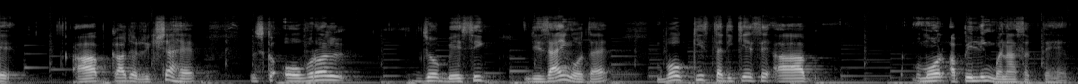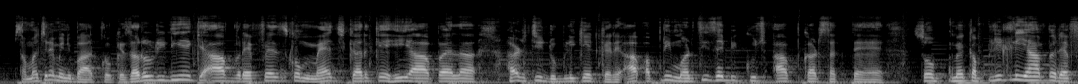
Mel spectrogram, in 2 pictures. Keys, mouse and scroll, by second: 0.5 click, 0.8 middle click, 1.3 click, 1.6 shift+d, 2.1 middle click, 2.4 scroll down 1, 2.5 g, 2.8 middle click, 3.0 middle click, 3.5 shift+d, 4.1 click, 4.9 click, 5.0 h, 5.1 click, 5.2 g, 5.5 r, 7.3 s, 7.3 g, 7.7 middle click, 7.9 scroll down 1, 8.2 click, 8.3 middle click, 8.4 click, 8.5 scroll down 1, 8.6 middle click, 8.6 scroll down 1, 8.9 click, 9.1 click, 9.5 Tab, 9.5 middle click, 9.6 3, 9.7 click, 9.8 g, 10.4 middle click, 10.4-11.0 scroll down 1, 12.7 click, 12.7 Tab, 12.8-13.2 scroll down 4, 13.1 Tab, 13.1 middle click, 13.1 scroll up 1, 13.2 click, 13.3 middle click, 13.5 click, 13.6 middle click, 13.8 g, 14.3 middle click, 14.7 click, 14.9 middle click, 14.9 scroll up 4, 15.1 ctrl+z, 15.1-15.6 scroll down 2, 15.3 alt+middle click, 15.6 alt+middle click, 15.8 click, 15.9 alt+scroll down 1, 16.1 alt+middle click, 16.1 alt+scroll up 1, 16.1 e, 16.9 middle click, 16.9 scroll down 2, 16.9 scroll up 1, 17.5 click, 17.6 ctrl+z, 17.9 e, 18.0 g, 18.5 middle click, 18.9 middle click, 18.9-19.2 scroll down 2, 19.2 shift+middle click, 19.2 click.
